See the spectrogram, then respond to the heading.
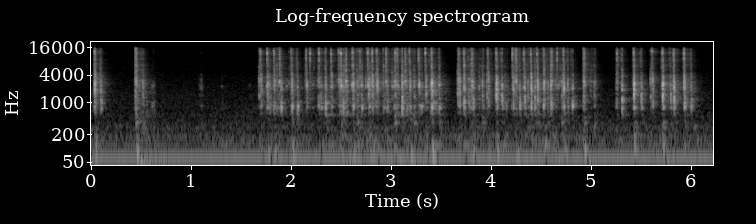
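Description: Two both-handed fingertip taps, then rapid typing on a mechanical keyboard with plastic keycaps and clicky blue switches. Bright, sharp clicks and clacks come in dense bursts with brief pauses, each keystroke dying out almost instantly.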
